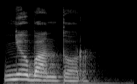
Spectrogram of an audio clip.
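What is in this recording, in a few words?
"ньӧбантор", Komi, female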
